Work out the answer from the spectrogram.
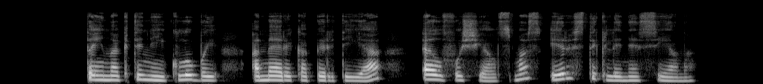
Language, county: Lithuanian, Kaunas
